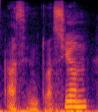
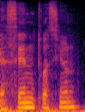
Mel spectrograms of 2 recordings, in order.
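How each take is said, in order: First: Acentuación stressed on final CIÓN; correct final stress. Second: Acentuación stressed too early, pitched up, ción weak; wrong early stress. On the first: Teacher giving the correct form, acentuación with stressed CIÓN. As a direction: land the weight of acentuación on CIÓN. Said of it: "decimos acentuación". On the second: Teacher's second wrong example, acentuación with early stress. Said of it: "no decimos acentuación ni". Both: Shown as a demonstration.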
